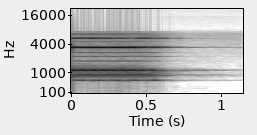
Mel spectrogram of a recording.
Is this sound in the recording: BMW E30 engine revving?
no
